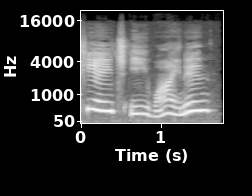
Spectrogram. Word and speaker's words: they: 마지막 단어 T-H-E-Y는 발음과 의미가 뭔가요? TH는 the 소리 중 이 단어에서는 부드러운 the 소리로 쓰였고요. EY는 A 소리 나니까 they라고 발음합니다.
